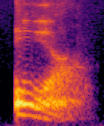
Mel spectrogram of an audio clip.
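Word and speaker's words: אור: this in quotations okay it is pronounced or put a in your in your in your o or okay or is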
